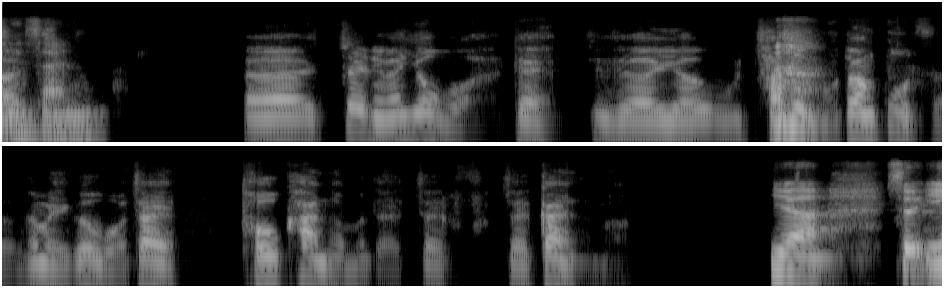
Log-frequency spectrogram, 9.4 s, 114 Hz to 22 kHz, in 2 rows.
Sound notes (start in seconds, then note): 0.1 speaking in foreign language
